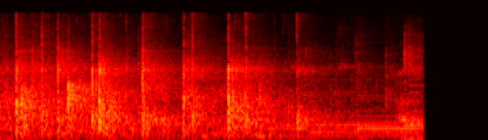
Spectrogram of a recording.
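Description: A small group clapping their hands in quick irregular claps, over background music.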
